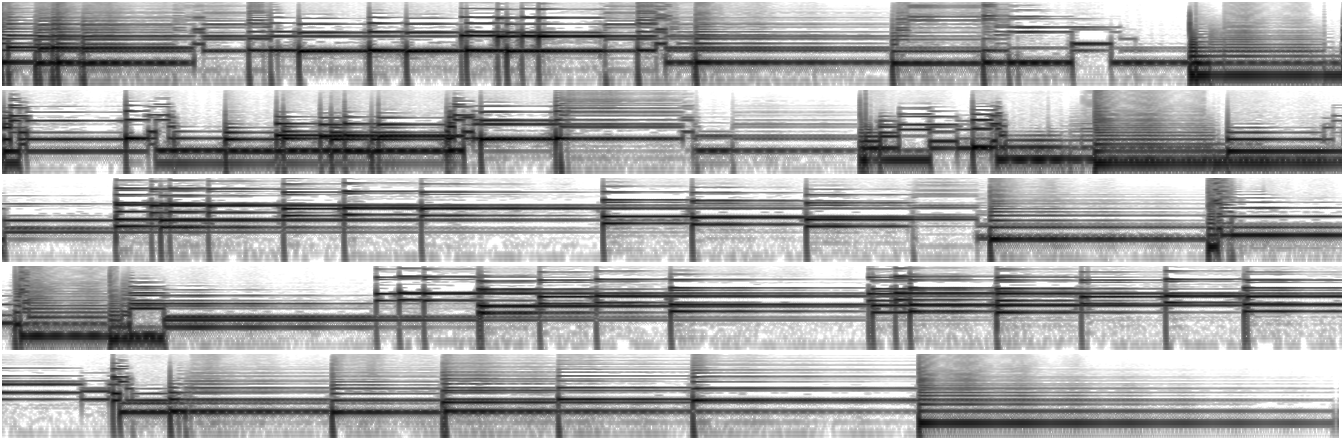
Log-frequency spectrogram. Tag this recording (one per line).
Keyboard
FM-synthesizer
